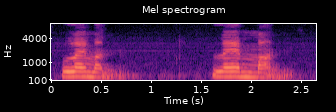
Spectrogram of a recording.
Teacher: as for the m its place of articulation would be bilabial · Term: m sound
